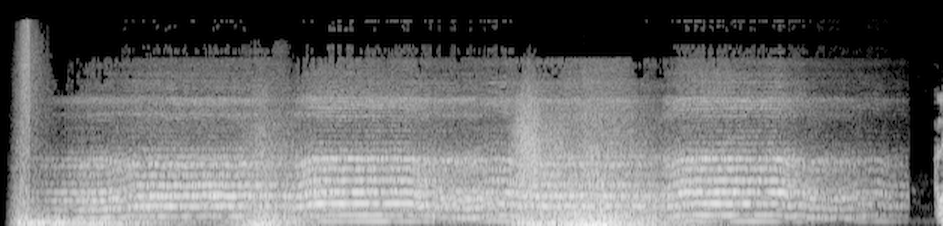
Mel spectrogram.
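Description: Intro music of long, held chanted vocal notes that shift every few seconds, with a sharp whoosh-like hit just after the start and a swelling whoosh around seven seconds in, fading out near the end.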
